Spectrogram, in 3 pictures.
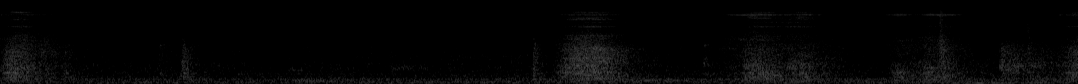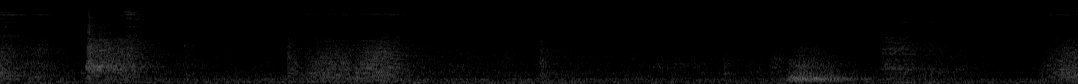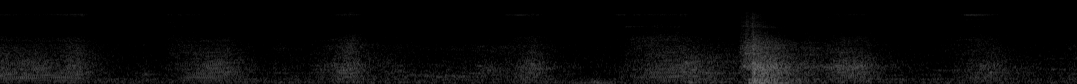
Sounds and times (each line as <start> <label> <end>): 21.2 Construction 22.6
23.2 Construction 25.6
26.4 Construction 32.3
